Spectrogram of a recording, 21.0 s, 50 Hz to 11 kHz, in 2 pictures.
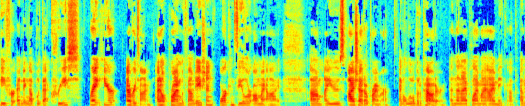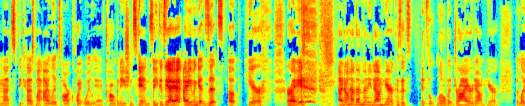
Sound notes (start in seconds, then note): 16.6 sniffles; 17.6 chuckles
